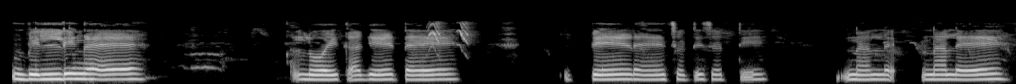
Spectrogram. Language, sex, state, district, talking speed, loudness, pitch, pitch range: Hindi, female, Uttar Pradesh, Budaun, 70 wpm, -15 LUFS, 230 Hz, 225-250 Hz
